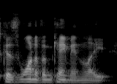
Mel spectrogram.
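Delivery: ordinary delivery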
